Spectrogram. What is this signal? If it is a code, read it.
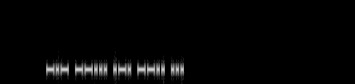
Morse code, heard as a keyed tone, about 52 wpm, 700 Hz. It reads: K7RZS
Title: USA Call Signs - 5 Characters - Repeated 3x - 50wpm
